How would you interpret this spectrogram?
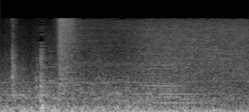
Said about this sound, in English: It's dark as Nutter's train heads west.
